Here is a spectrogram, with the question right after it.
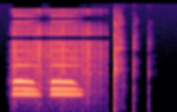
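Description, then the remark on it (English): A choo-choo sound effect: a steam train whistle sounds two loud, steady chord-like blasts, followed by three short puffing chuffs that trail off into silence. No one speaks. “Well, here, if you want some inside baseball on the podcast, to ensure that I got what I wanted, what I searched for was choo-choo sound effect.”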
